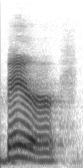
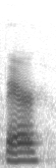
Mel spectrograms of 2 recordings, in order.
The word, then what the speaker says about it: Bexar: So it's pronounced bear, because with a Texas accent, if you try to say Behar, you're really just going to say bear.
